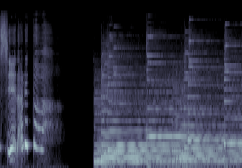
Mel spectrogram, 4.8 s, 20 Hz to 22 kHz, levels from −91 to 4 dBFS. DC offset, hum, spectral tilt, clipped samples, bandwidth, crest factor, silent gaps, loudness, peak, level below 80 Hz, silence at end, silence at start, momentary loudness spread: under 0.1%; none; -4.5 dB/octave; under 0.1%; 16 kHz; 18 dB; 1.52-1.65 s; -30 LUFS; -14 dBFS; -62 dBFS; 0 s; 0 s; 9 LU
